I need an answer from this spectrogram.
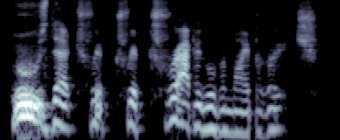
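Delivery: menacing, deep, loud snarling troll voice. Narrator reading a fairy tale, the troll looming over a small goat, snarling troll voice. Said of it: "He snarled".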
